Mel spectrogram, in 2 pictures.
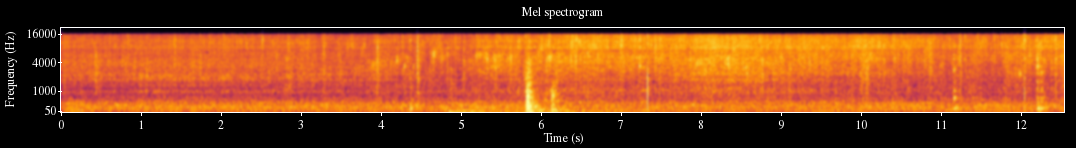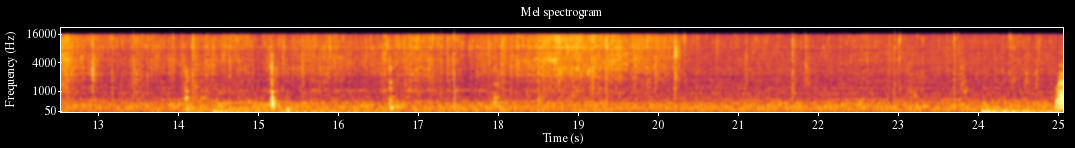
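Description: A burger patty fries in a little olive oil, a steady close sizzle hissing without pause for the whole stretch, with faint scrapes and taps now and then and no voices.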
